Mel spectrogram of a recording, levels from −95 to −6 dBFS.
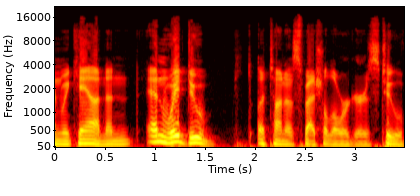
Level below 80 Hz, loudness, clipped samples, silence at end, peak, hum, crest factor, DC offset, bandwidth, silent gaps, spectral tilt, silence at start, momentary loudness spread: -50 dBFS; -31 LUFS; under 0.1%; 0 s; -12 dBFS; none; 18 dB; under 0.1%; 16 kHz; none; -5.5 dB/octave; 0 s; 12 LU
